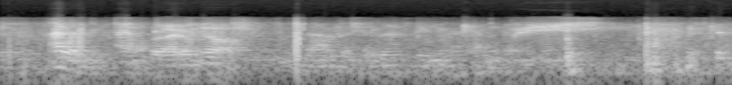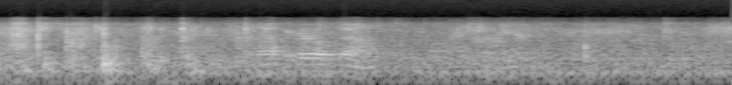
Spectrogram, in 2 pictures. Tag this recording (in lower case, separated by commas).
speech, inside a small room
